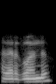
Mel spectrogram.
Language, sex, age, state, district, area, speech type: Odia, male, 30-45, Odisha, Sambalpur, rural, conversation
